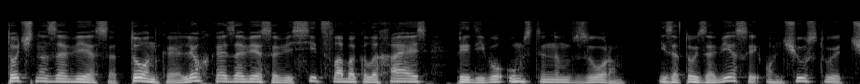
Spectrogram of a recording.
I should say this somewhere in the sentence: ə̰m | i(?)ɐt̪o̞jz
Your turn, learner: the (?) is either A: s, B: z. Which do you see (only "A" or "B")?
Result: B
